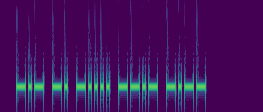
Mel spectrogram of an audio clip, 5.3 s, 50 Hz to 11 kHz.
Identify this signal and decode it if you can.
Morse code, heard as a keyed tone, about 24 wpm, 700 Hz. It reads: KN6QY
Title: Speed Racing - USA 2x2 Call Signs 20wpm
